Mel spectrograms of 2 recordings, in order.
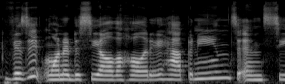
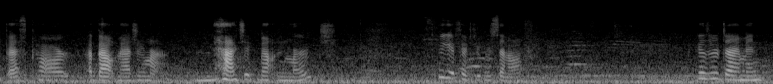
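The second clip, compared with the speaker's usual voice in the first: muffled voice; 7 dB quieter than usual. Real, not acted. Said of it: "sorry I sound muffled. Mask's inside".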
